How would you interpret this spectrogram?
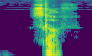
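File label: "scoff", Australian English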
